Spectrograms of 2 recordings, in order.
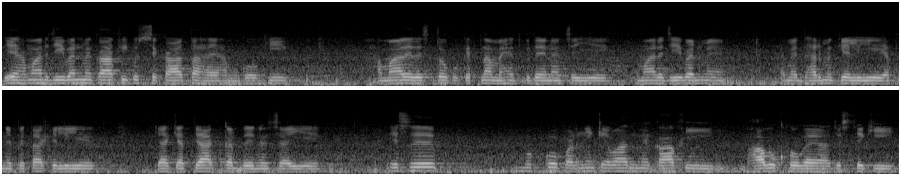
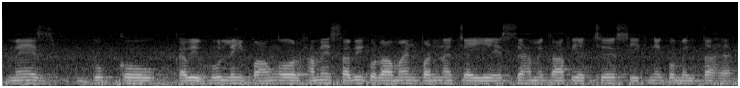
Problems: none marked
